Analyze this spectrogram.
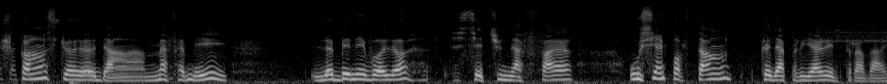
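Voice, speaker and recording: A woman speaks very slowly, leaving long, frequent pauses. Her pitch is fairly high, with ordinary variation. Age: 80s+. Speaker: senior volunteer. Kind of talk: testimony.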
